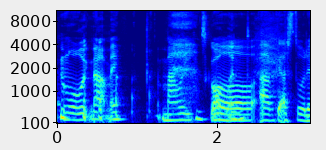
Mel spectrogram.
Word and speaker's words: Mallaig: asked to go to Mallaig. I don't know where Mallaig was. I genuinely thought it was Malaga they wanted to go to. They just pronounced it wrong.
